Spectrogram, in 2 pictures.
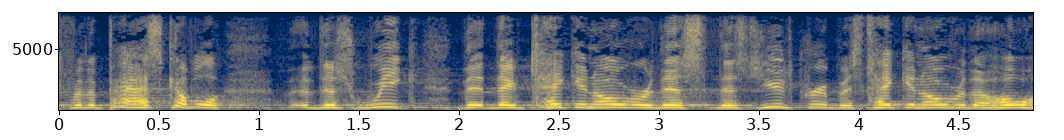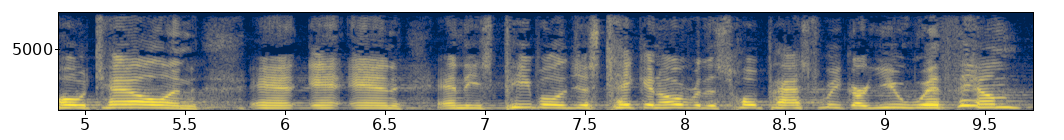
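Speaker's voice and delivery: high, loud, worked-up complaint; imitated high-pitched flustered outpouring; agitated rant. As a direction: pour it out as an upset woman. Retold upset lady's rant.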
